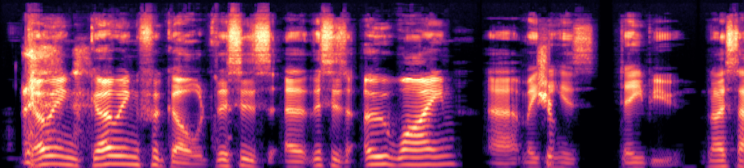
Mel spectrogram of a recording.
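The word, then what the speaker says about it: Owain: My name is Owine, right? It's a Welsh name, but because people across the bridge can't say it properly, for some reason they can't get the two syllables right.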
